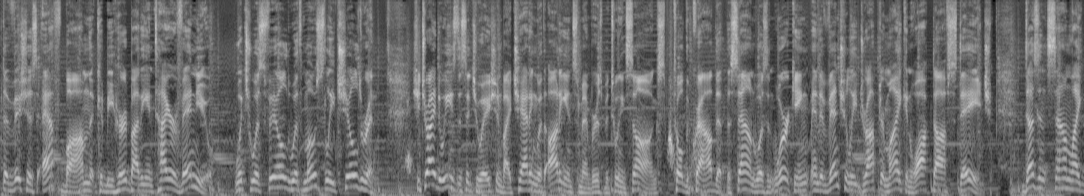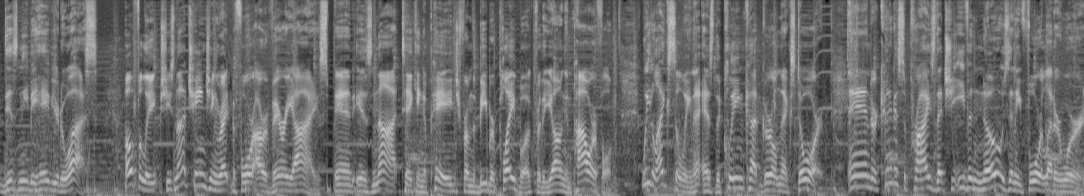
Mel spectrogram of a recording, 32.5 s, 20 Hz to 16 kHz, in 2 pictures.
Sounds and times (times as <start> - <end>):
Music: 0.0 - 32.5
Speech: 0.0 - 32.5.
